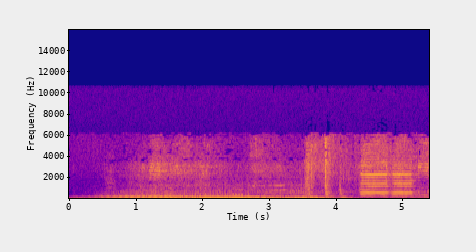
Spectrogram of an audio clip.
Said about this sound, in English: when a brand new Cadillac sedan pulled to a stop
